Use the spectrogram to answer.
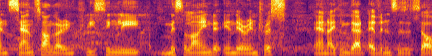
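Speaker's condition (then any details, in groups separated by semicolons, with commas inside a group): No condition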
